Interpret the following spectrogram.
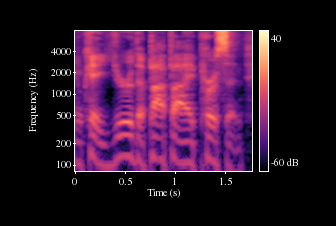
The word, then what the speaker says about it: papae: teaching pronunciation rules but specifically emphasize this is pronounced popeye and so on uh because students at that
